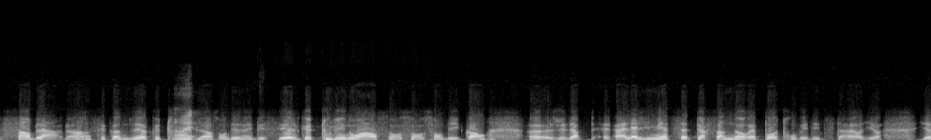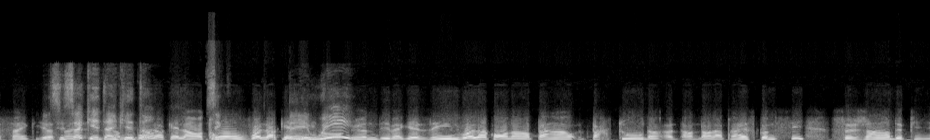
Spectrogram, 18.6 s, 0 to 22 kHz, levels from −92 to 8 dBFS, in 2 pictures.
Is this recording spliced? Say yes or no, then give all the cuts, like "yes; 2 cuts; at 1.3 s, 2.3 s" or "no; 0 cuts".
yes; 1 cut; at 6.1 s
